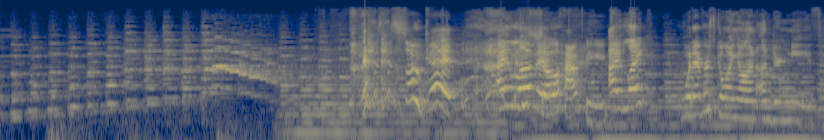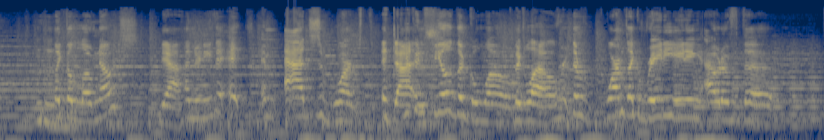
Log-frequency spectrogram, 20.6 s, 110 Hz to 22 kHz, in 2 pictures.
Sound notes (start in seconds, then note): 3.5 picnic music; 4.4 laughs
